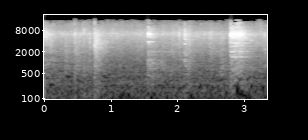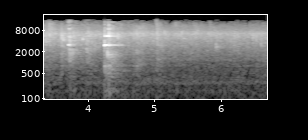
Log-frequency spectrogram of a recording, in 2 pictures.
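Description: Green chillies frying in hot oil in an aluminium kadai: a steady light sizzle, with a few sharp scrapes and clinks of the metal spatula against the pan in the first four seconds or so. The sizzle grows softer near the end.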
